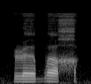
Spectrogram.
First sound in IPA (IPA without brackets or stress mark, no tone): ɭ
